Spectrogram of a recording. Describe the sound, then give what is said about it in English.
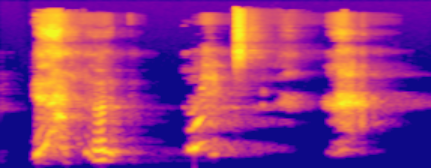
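A voice acts out gasping for air: a few sharp, ragged vocal gulps in quick succession, fairly loud, with brief pauses between them. “And as you sit up and gasp for breath”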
